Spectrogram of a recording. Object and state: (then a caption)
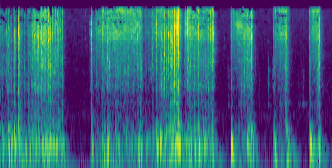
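Wicker basket bin being scratched. Long red nails scratch fast across the weave of a grey wicker waste bin, hollow and empty, making dense, crackly rasping in bursts separated by short pauses, with a low hollow resonance beneath the bright scratch texture. The bin is then tilted, and the scratching returns in shorter, sharper bursts.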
